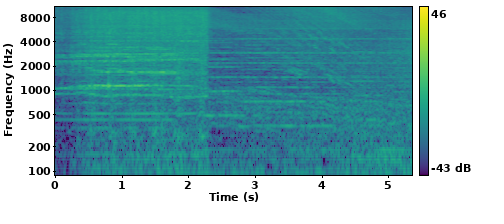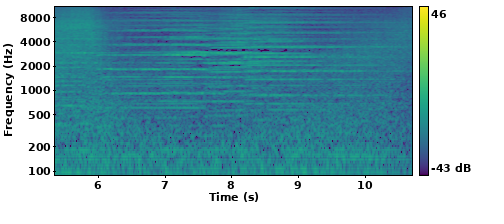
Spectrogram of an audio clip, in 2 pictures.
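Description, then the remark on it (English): A train brakes and slows as Data manhandles its heavy throttle and brake levers, its heavy steady rumble loud beneath sustained high metallic squealing tones that shift and fade over several seconds, with no voices. “As Data manhandles the heavy throttle and brake levers on the train, the Enterprise slows as it approaches the nebula.”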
